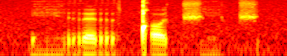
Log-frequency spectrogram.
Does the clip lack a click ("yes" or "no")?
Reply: no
